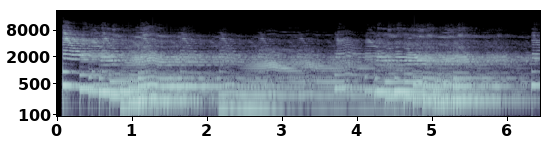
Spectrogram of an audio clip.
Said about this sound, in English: That's the sound of a traditional musical instrument in India called the sitar. It's a stringed instrument, a bit like a guitar, but it has a really long neck, lots of strings,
